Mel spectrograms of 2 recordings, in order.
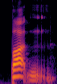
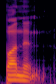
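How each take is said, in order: First: A stopped sound is heard in the middle. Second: No stopped sound is heard in the middle. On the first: The speaker calls it right. "There's still a stopped sound that must, must, must be there" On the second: The speaker calls it wrong. "not mountain and bunnin"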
